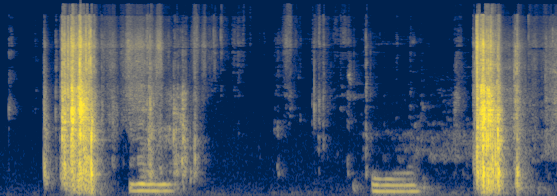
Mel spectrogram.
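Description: Tarot cards are riffled in two quick, crisp bursts separated by quiet, with faint tapping and handling noises in between.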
